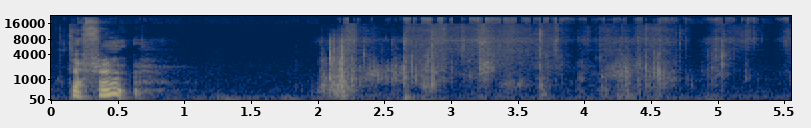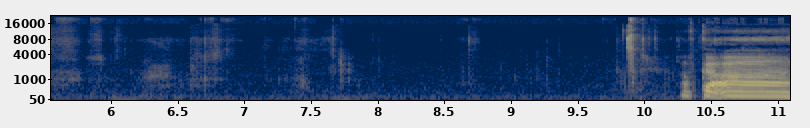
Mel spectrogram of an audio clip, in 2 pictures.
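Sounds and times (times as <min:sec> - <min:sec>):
magazine pages rustling: 0:02.0 - 0:08.0.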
